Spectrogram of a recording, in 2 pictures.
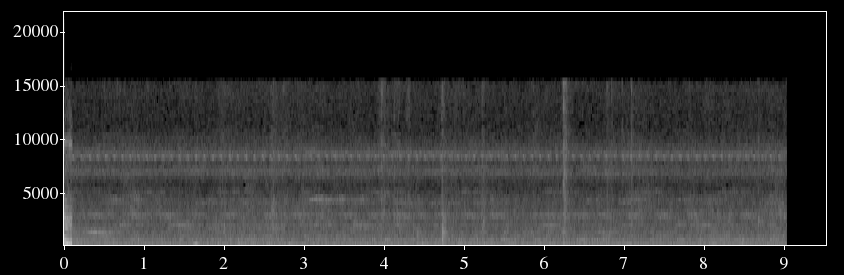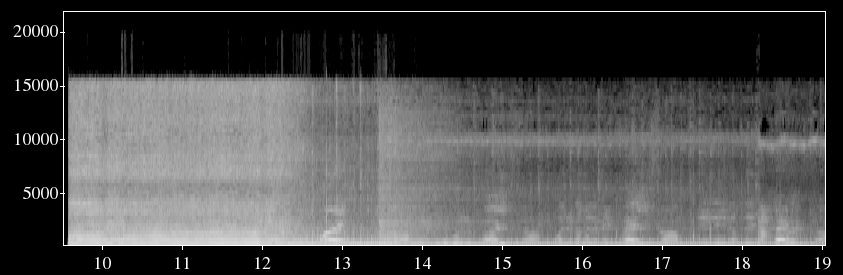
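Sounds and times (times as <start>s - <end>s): chainsaw engine running: 9.6s - 19.0s.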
